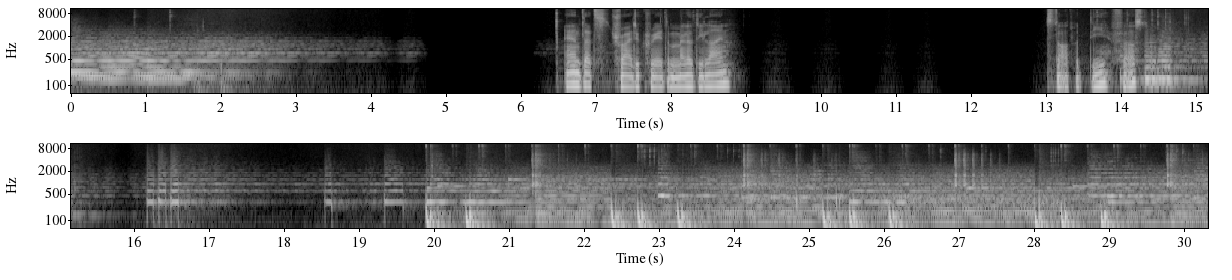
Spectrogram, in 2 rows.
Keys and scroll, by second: 19.8 space.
